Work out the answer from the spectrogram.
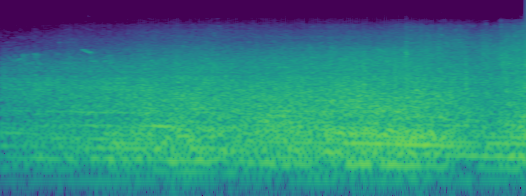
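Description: A vehicle, most likely a pickup truck, driving: steady engine hum with road noise, growing louder over the first couple of seconds and then holding steady.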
